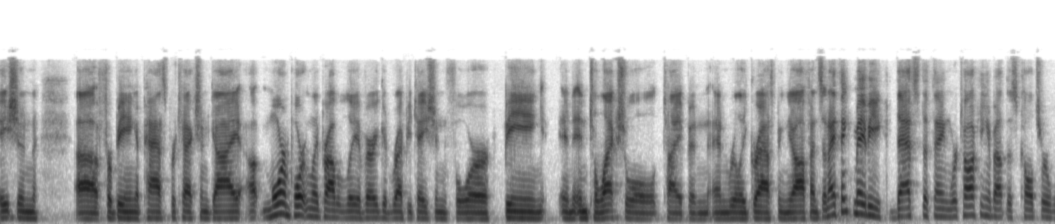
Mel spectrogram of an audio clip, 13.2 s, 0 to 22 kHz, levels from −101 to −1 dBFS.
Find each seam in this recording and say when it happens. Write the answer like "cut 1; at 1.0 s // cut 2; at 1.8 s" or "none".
none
